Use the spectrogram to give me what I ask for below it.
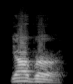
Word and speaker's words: Yarborough: Yarborough.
